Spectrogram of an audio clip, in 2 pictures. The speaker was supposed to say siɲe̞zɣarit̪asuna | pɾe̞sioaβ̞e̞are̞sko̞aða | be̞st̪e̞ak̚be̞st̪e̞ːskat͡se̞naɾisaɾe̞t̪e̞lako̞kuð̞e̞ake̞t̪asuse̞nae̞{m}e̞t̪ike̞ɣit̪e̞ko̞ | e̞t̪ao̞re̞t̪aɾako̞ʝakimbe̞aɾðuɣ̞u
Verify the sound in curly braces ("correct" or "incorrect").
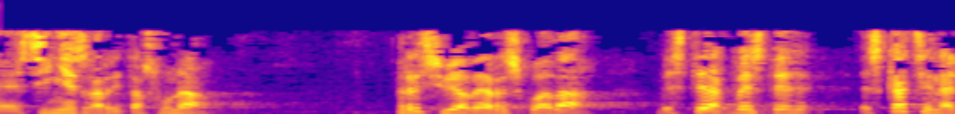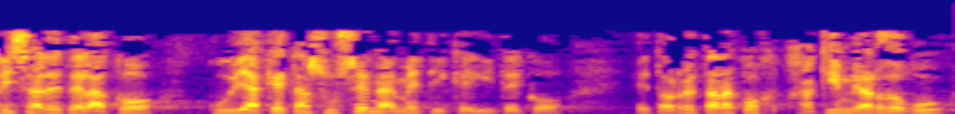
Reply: correct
